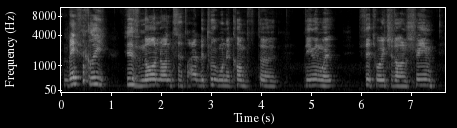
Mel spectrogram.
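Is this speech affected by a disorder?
Yes: cerebral palsy; with developmental delay.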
